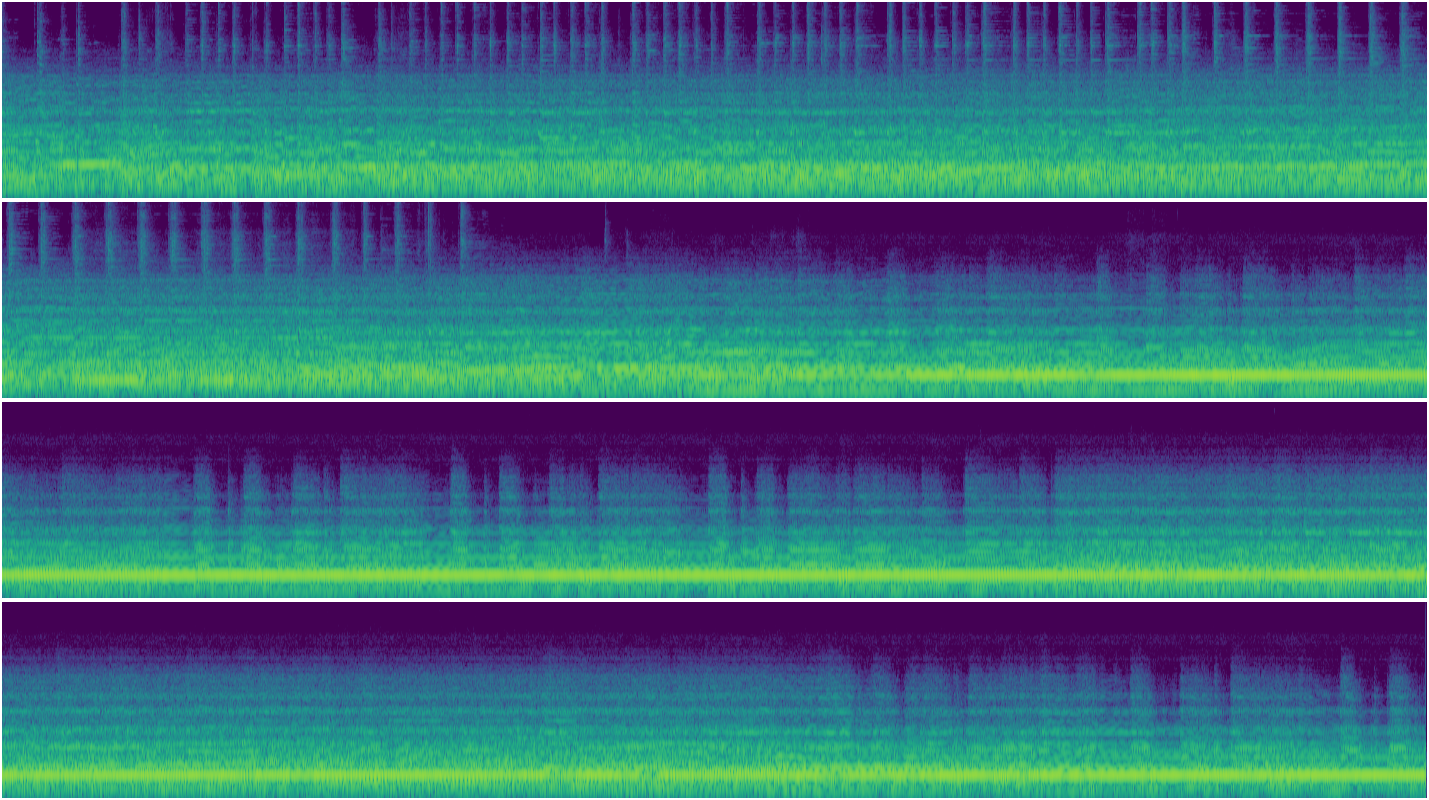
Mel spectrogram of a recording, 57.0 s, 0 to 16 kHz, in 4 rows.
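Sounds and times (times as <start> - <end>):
distorted electric guitar note: 0.0 - 57.0.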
